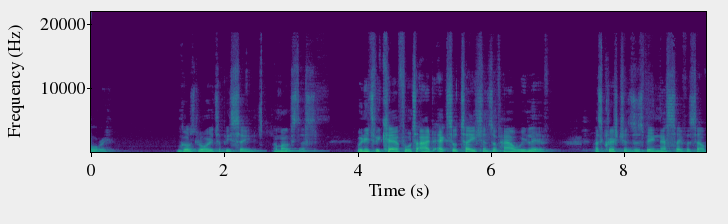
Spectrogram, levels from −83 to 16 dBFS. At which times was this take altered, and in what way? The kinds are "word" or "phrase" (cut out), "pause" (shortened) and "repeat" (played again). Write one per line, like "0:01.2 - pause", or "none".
0:02.6 - pause
0:03.6 - pause
0:04.8 - word
0:07.4 - word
